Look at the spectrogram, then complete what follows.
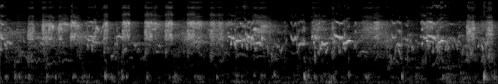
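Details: Budgerigar vocalizing, its calls presented as signs of emotion: busy high warbling chatter in rapid pulses, swelling and fading every second or so without pause.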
